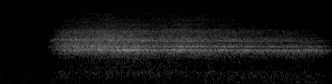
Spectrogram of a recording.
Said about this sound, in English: As I breathe in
